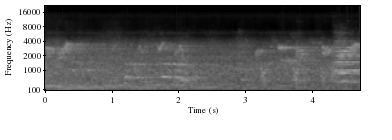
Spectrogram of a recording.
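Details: From a Marrakech balcony in mid-February 2020, a Common bulbul gives clear whistled notes in brief bursts, some rising and falling, set against busy urban noise, traffic rumble and scattered chirping of other small birds.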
